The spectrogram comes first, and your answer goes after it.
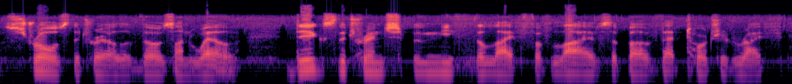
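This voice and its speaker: Male horror narrator, very low register, literary dramatic recitation, slight hiss. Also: fairly bright tone. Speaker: story reader. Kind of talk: scripted horror story narration.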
